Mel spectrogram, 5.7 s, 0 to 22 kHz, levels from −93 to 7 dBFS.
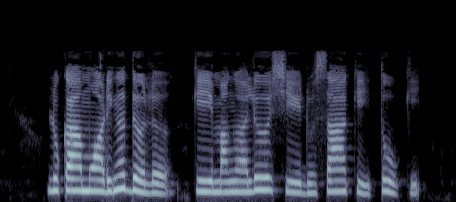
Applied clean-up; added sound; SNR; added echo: none; none; none; none.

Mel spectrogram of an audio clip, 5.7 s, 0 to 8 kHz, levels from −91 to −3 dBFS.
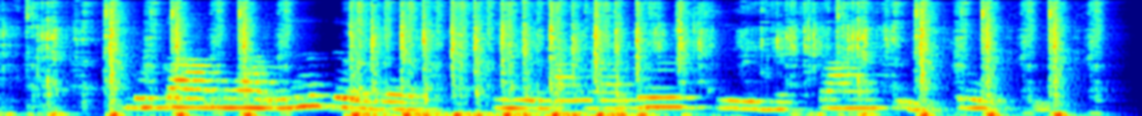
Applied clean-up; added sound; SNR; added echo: classical method WPE with log-MMSE.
